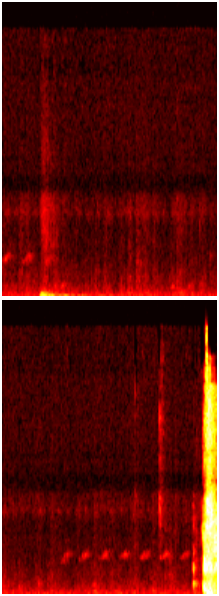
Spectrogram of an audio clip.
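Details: Sneezing challenge without a handkerchief: a soft intake of breath and a long quiet pause, then a sudden sharp sneeze at the end.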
